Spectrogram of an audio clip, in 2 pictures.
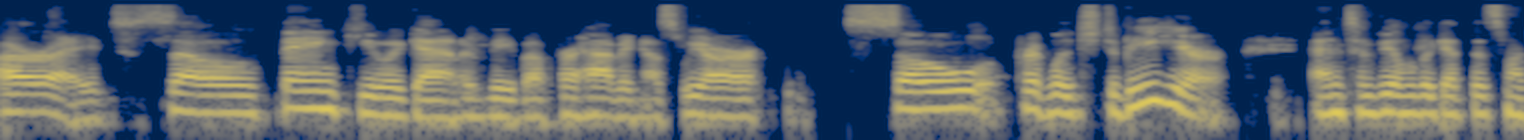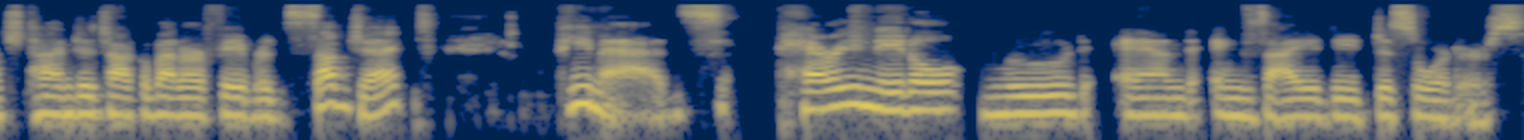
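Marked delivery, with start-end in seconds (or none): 11.5-15.3 slow, deliberate spelling-out, each word set down with care. Guest thanking the host and spelling out an acronym, slow and deliberate. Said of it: "I say it slowly and deliberately".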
